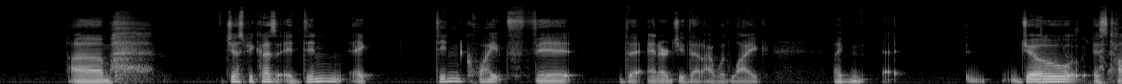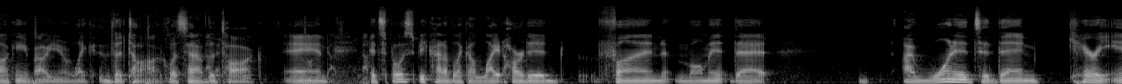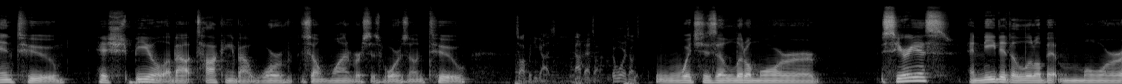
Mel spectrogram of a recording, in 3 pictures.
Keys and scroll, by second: 8.7 s, 10.3-12.5 typing, 13.7 space, 14.2 space, 14.9 space, 15.5 a, 27.5 space, 28.7 space, 29.2 ctrl+s.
